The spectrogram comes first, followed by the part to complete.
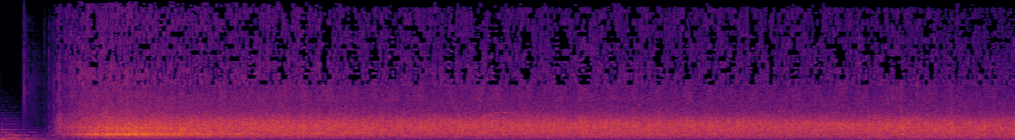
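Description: An orchestra's final chord rings away in a large hall, then a big concert audience breaks into applause about a second in, which holds loud and steady.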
